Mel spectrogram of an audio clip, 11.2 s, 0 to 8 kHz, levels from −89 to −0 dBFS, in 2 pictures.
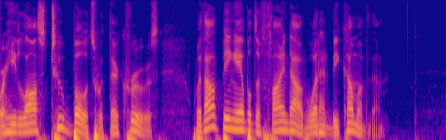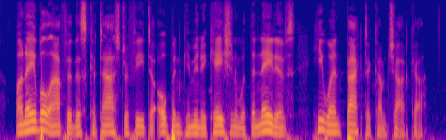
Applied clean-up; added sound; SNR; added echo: none; none; none; none.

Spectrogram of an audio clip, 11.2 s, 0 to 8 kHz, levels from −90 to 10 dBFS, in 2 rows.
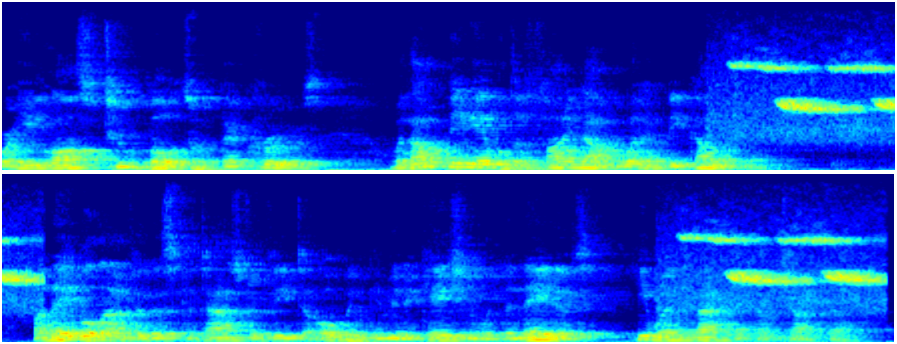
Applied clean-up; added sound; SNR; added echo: none; Bird; 0 dB; reverberation time 2.2 s.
